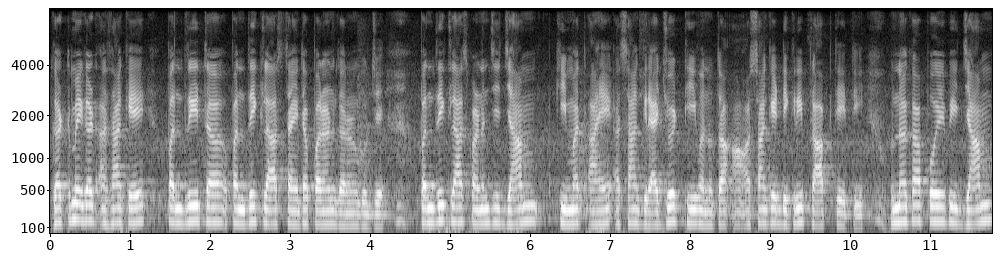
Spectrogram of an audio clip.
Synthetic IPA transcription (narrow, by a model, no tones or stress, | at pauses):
ɡʱɐʈmẽɡʱɐʈɐsãkʰe | pɐnd̪ɾit̪ɐpɐ̃nd̪ɾiklaːst̪aːĩt̪ɐpɐɾəɽ̃ɡʱɐɾəɽ̃ɡʱʊɾɪd͡ʑeːpɐ̃nd̪ɾiklaːspɐɾə̃ɽ̃ənɪ̆d͡ʑiːd͡ʑaːm | kiːmət̪aːɦeʔɐsãɡɾɛːd͡ʑueːʈ̚t̪ʰiʋɐnõt̪ʰaʔɐsãkʰeɖɪɡɾipɾaːp̚t̪ʰːet̪iː | ʊnə̆kʰãpoːɪbɪd͡ʑaːm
